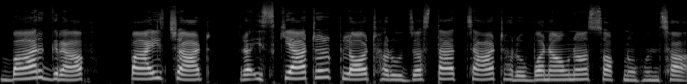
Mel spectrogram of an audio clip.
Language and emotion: Nepali, neutral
